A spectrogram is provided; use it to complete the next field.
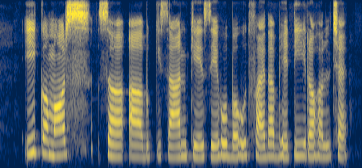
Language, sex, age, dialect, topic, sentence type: Maithili, female, 51-55, Eastern / Thethi, agriculture, statement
